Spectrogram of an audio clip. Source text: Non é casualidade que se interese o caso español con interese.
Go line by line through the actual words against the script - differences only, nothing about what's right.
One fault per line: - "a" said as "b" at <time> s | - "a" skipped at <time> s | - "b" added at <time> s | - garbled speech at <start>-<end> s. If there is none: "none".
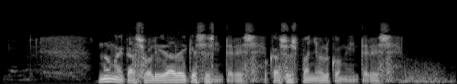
none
